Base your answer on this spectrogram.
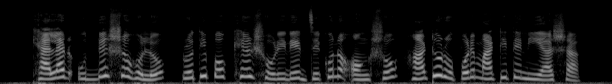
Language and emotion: Bengali, neutral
